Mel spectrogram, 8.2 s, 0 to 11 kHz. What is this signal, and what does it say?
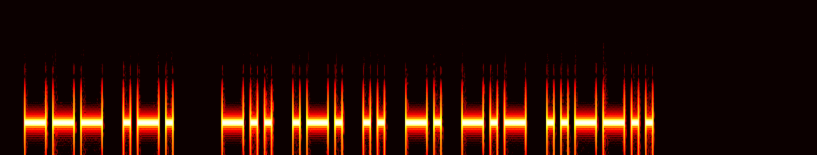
Morse code, heard as a keyed tone, about 17 wpm, 700 Hz. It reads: OR DRINK?
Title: Sentences from Top 1500 Words 17wpm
